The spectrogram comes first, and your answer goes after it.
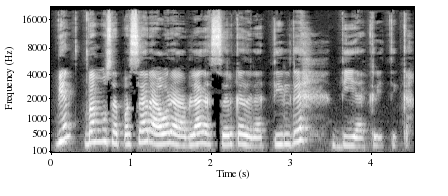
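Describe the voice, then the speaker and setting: A woman teacher with a voice on the high side gives a recorded grammar lesson at a moderate pace. She explains patiently, repeats key points and poses rhetorical questions to her students.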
